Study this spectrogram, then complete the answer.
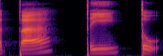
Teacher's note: huruf t-nya di sini kita baca ta ti tu keluar dengan percikan nafas · Ketika ujung lidahnya nempel ke pangkal gigi seri atas, dia tertahan suaranya. Ketika lepas, dia keluar percikan nafas. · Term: huruf ta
